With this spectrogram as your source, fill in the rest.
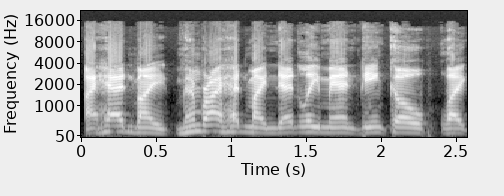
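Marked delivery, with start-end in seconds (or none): none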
